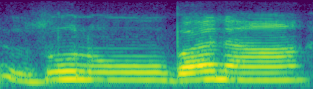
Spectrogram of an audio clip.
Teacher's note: ذنوبنا میں دیکھ لیجئے زال کے اوپر ضمہ ہے، ہونٹ گول ہونے چاہیے آپ کے، ذنوبا نہیں ہے، ذنوبنا۔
